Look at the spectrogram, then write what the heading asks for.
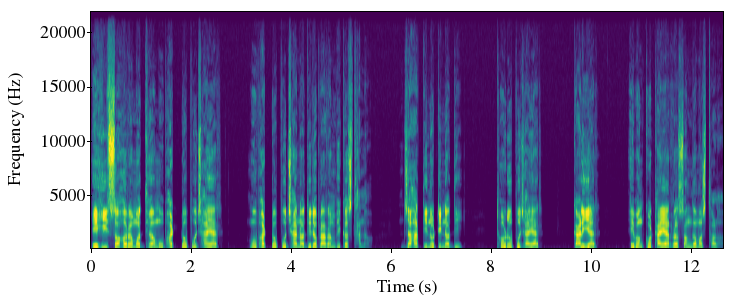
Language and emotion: Odia, neutral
